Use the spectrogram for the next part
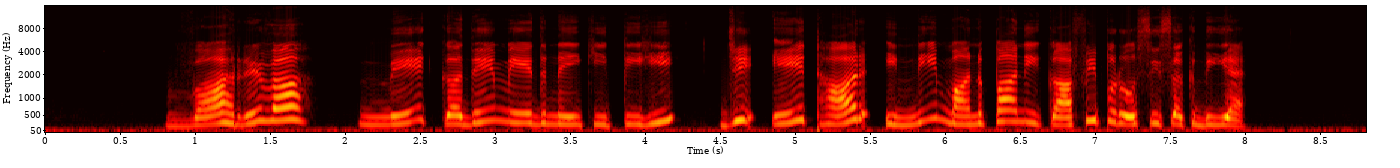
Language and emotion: Dogri, surprised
